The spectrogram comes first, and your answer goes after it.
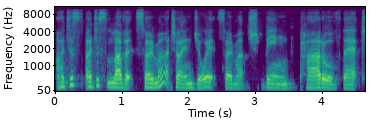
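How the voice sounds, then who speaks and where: A woman with a plain, everyday voice speaks fairly slowly at a fairly low pitch, with ordinary pitch variation. The sound is dry and close, with no echo. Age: 50s. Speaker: leadership coach and author. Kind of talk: interview.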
